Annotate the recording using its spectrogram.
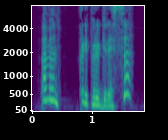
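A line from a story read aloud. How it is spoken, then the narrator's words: Surprised. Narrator (Norwegian): sa han overrasket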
